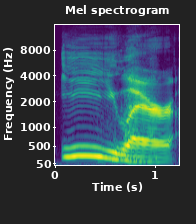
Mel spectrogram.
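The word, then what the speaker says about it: Helaire: clyde edwards if um apparently if you're listening to monday night football you're supposed to pronounce that clyde edwards e lair chief's helmet uh 200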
